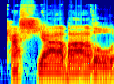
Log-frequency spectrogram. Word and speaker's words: kasyābhāvo: So important to get the long syllables long. So kasyābhāvo are 4 long syllables.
